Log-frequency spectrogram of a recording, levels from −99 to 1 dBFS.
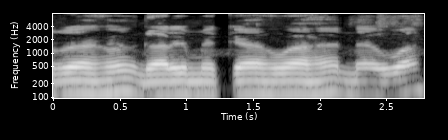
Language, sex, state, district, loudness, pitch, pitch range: Hindi, male, Bihar, Purnia, -18 LUFS, 115 Hz, 115-125 Hz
